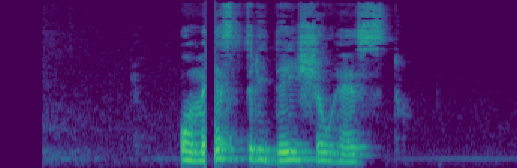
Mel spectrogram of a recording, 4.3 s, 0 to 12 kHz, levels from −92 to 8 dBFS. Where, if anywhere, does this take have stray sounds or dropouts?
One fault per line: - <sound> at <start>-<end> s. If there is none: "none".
- dropout at 1.7-1.8 s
